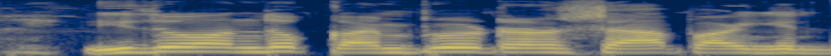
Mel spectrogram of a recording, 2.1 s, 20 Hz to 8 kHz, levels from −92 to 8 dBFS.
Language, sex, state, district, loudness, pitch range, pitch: Kannada, male, Karnataka, Koppal, -13 LUFS, 150-180 Hz, 160 Hz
